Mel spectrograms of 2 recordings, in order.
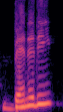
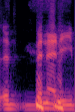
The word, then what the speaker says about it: Benetti: i pronounce that right bennetty uh it's a pass benedi but yeah you're pretty good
